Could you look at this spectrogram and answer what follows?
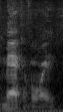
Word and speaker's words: McAvoy: Well, Patrick, so help me with his last name because I cannot pronounce it. McAvoy. McAvoy.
